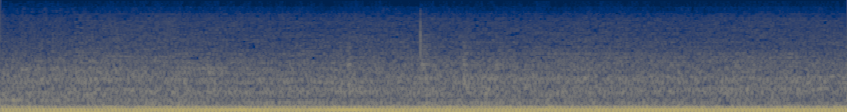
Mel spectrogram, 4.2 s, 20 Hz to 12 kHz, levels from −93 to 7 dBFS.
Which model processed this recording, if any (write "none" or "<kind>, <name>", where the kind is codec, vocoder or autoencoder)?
none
